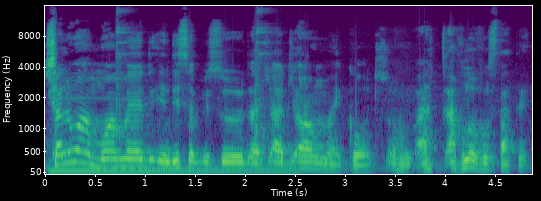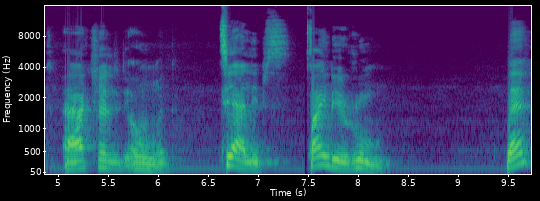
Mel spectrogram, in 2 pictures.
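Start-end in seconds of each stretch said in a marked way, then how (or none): none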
